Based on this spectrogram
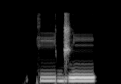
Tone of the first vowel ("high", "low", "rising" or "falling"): high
